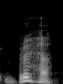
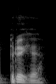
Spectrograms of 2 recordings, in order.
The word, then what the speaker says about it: Brugge: Now in some parts of the country they say Brugge. So yeah, they some places also pronounce it like that, but I say Brugge.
